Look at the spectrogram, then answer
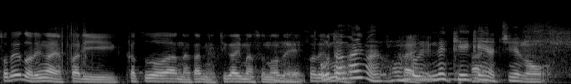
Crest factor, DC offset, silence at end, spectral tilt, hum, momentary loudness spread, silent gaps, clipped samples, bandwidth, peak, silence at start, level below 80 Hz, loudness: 14 dB; under 0.1%; 0 s; -7 dB/octave; none; 5 LU; none; under 0.1%; 9.6 kHz; -14 dBFS; 0 s; -66 dBFS; -30 LUFS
